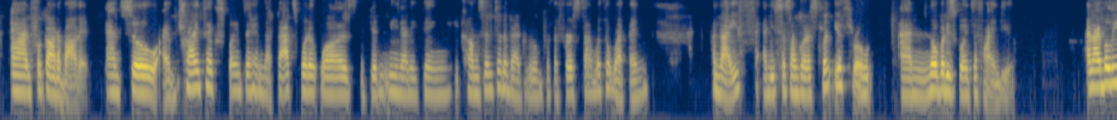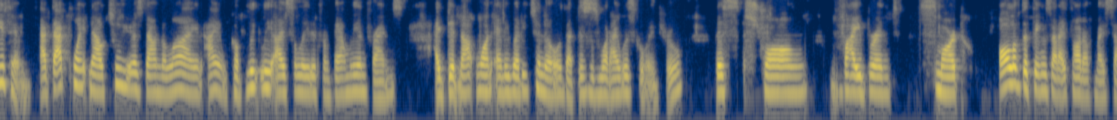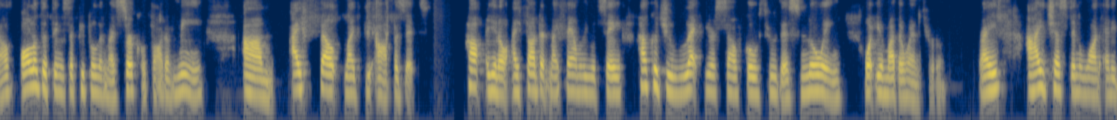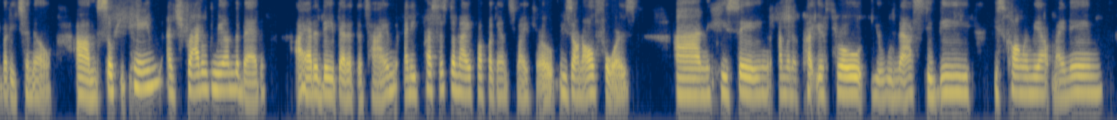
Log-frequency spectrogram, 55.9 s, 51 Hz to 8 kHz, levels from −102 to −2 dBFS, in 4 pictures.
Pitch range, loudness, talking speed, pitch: 155-180 Hz, -24 LUFS, 210 wpm, 165 Hz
